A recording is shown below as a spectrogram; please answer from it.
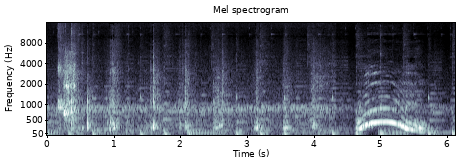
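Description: Crunching as a hard, sugared ginger sembei cracker is chewed, over background music. About five seconds in comes a single high pitched call that rises and then falls.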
